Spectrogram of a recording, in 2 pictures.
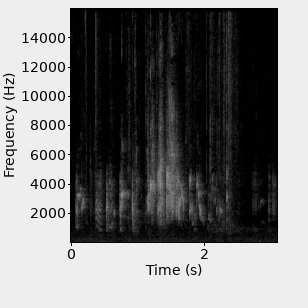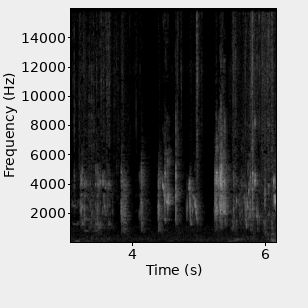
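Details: Captive budgies give a dense run of scratchy chatter and chirps, partly blurred by a steady wash of water-like noise.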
